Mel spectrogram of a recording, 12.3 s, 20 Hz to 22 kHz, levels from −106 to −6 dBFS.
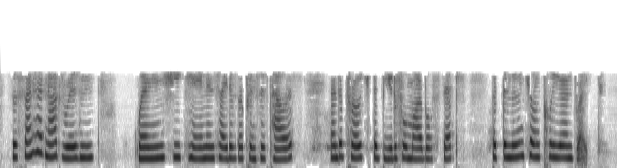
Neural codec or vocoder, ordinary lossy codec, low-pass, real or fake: autoencoder, 48 kHz, 32 numbers a frame, DAC-VAE, trained on Japanese speech; MP3, 16 kbps; 3.6 kHz; fake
